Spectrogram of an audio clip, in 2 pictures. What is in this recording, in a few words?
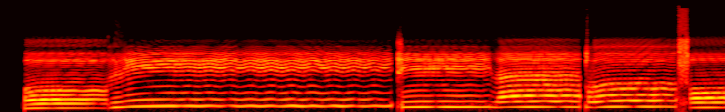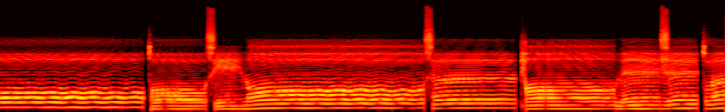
Bas; Rameau; Nuit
